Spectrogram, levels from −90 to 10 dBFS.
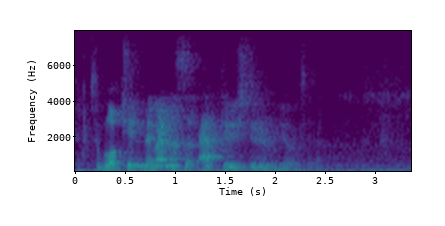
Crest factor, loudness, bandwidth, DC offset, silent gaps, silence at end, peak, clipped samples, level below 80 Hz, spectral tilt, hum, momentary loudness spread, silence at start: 22 dB; -45 LUFS; 8 kHz; under 0.1%; none; 0 s; -24 dBFS; under 0.1%; -64 dBFS; -6 dB/octave; none; 22 LU; 0 s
